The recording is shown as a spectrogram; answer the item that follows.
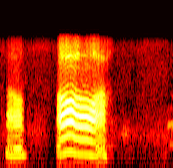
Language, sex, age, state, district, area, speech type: Assamese, female, 45-60, Assam, Golaghat, rural, conversation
